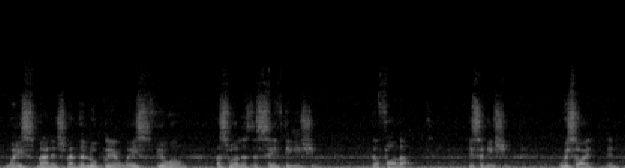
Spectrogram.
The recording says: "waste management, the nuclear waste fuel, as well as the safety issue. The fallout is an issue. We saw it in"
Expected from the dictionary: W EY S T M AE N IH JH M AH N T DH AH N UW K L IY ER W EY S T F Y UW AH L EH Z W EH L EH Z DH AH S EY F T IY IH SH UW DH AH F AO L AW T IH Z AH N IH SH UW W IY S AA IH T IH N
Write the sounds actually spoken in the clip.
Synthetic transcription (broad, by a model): W EY S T M AE N IH JH M AH N T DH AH L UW K L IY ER W EY S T F Y UW AH L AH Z W EH L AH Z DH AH S EY F T IY IH SH UW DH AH F AO L AW T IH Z AH N IH SH UW W IY S AA IH T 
